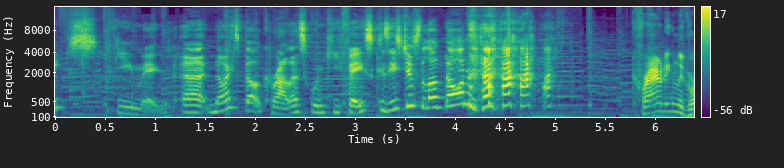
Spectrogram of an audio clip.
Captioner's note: laughs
